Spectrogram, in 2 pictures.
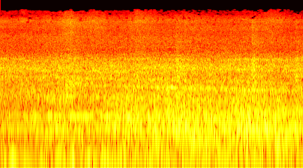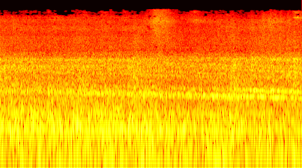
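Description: Train brakes squeal as a subway train slows down.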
